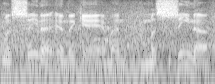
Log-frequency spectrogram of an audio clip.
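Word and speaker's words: Mussina: in the game and messina is the way he prefers to have it pronounced all the controversy last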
